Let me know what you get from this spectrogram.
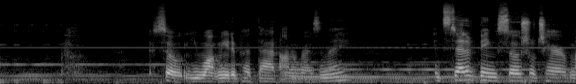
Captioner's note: scoffs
